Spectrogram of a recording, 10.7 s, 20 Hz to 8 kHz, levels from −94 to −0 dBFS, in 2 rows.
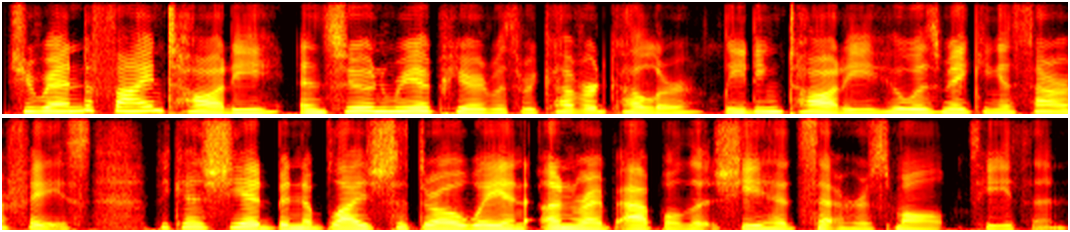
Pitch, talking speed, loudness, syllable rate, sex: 220 Hz, 215 wpm, -17 LUFS, 5.7 syllables/s, female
